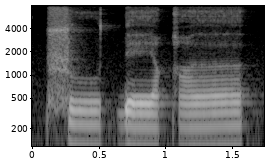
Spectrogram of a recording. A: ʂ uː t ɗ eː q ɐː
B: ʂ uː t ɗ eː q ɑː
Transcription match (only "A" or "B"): A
